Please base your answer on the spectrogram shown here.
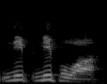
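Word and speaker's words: Neepawa: Well, it's actually pronounced Neepewa.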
